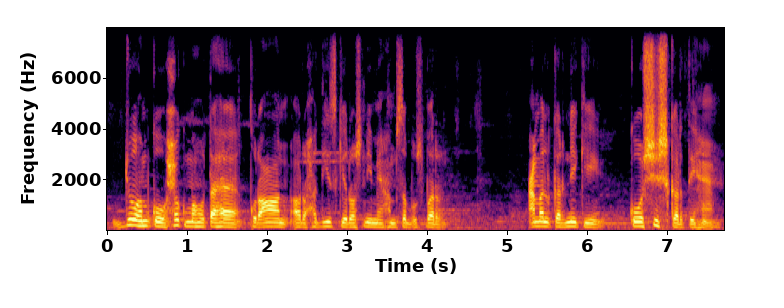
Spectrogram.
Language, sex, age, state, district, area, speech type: Urdu, male, 30-45, Bihar, Purnia, rural, spontaneous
